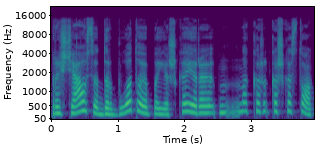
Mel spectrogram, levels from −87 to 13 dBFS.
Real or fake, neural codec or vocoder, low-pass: real; none; 14.4 kHz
